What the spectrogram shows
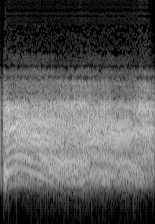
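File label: Italian damaged pilot mood high, speech; War Thunder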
